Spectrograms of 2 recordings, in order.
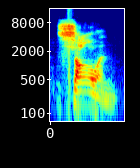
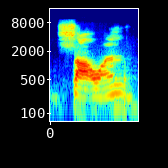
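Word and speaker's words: Samhain: made one for uh Solon which is spelled Sam Hayne s-a-m-h-e-i-n Solon the Harvest Festival of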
